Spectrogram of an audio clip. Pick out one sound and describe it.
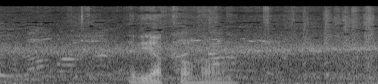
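A pigeon coos low, close by.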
